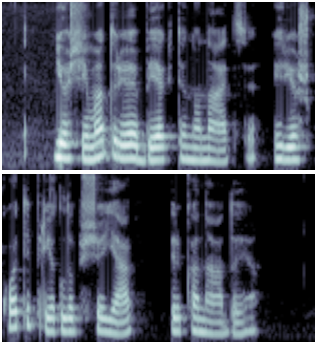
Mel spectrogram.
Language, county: Lithuanian, Utena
